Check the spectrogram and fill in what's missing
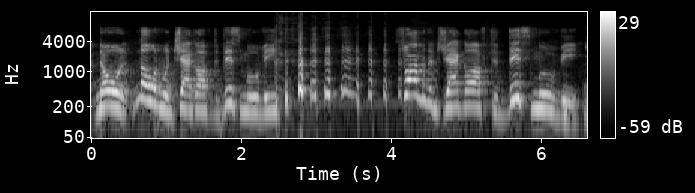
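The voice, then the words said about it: Put-on New Jersey accent. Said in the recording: “That's my best Jersey accent.”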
